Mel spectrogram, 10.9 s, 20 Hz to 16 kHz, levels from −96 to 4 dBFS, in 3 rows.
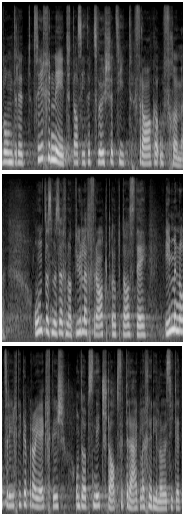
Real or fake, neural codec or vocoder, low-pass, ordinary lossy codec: fake; codec, 44.1 kHz, 7.8 kbps, Pupu-Codec; 14.4 kHz; none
